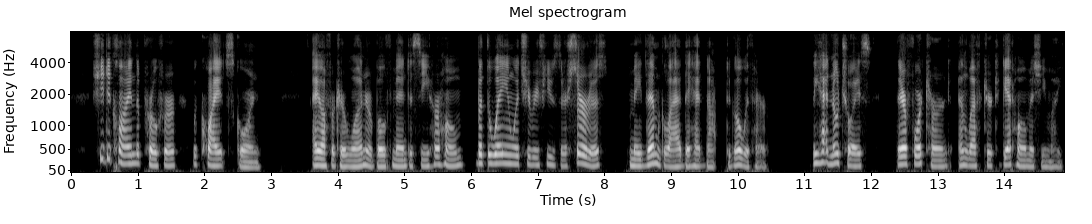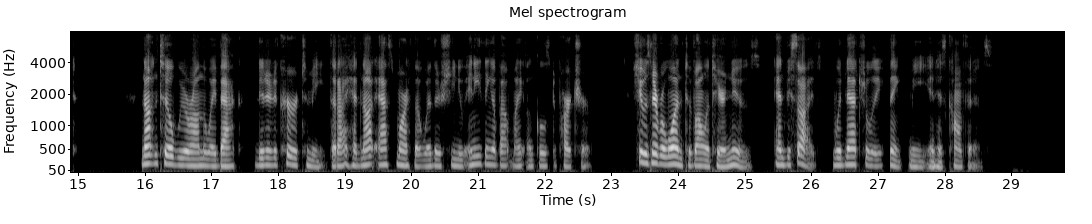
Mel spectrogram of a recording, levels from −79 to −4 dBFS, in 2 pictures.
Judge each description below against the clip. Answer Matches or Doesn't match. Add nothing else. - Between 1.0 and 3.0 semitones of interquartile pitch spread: Doesn't match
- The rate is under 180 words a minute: Doesn't match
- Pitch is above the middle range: Doesn't match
